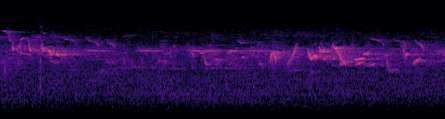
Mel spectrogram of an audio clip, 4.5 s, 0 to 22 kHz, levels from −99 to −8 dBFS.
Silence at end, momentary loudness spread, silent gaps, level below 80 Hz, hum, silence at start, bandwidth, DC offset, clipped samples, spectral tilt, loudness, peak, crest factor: 0 s; 14 LU; none; under -90 dBFS; none; 0 s; 11 kHz; under 0.1%; under 0.1%; 6 dB/octave; -50 LUFS; -34 dBFS; 18 dB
